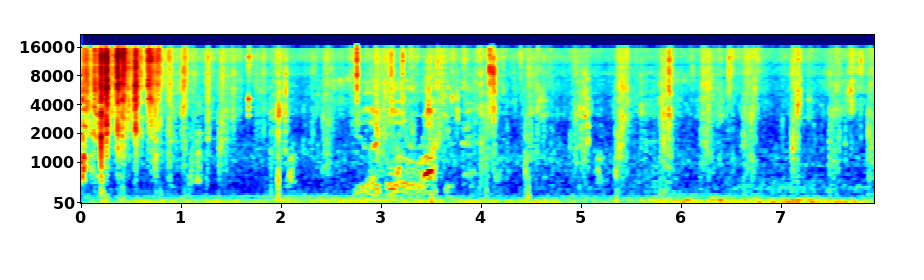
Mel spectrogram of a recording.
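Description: A dog's paws patter on a dirt path.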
